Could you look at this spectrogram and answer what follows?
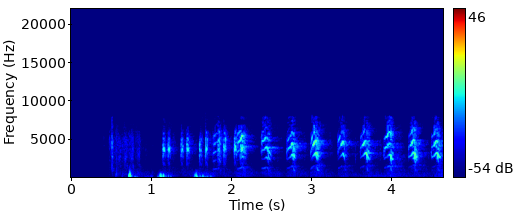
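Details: Gila woodpecker at a feeder: a quick series of sharp, harsh yipping notes repeated about three times a second, steady and evenly spaced, preceded by a few low knocks.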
